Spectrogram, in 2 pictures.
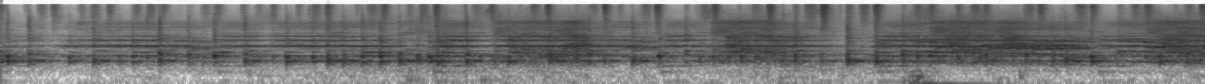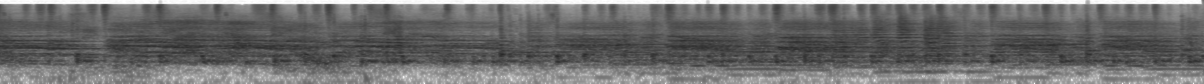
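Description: Large school choir singing a song together, backed by a small band of saxophones, drum kit and piano, with a steady drum beat underneath.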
